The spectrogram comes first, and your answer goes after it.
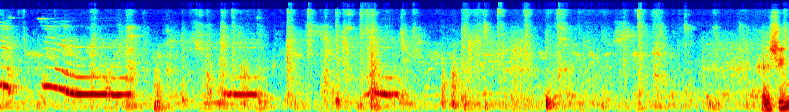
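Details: Five-week-old Brittany puppies being crate trained in a kennel whimper with high, thin descending whines, several in the first four seconds, then softer clatter and rustling while a person speaks nearby.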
